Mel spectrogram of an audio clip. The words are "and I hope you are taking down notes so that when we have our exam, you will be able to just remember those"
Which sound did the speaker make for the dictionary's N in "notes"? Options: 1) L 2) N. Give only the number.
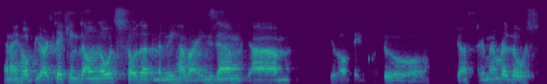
1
